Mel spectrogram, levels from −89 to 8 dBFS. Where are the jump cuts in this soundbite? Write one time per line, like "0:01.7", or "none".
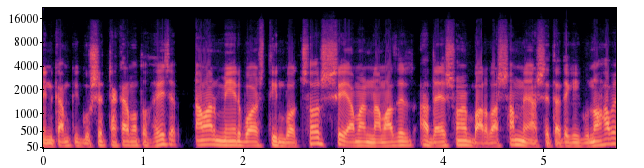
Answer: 0:01.5

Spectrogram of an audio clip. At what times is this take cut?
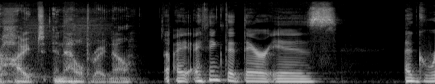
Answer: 0:01.7

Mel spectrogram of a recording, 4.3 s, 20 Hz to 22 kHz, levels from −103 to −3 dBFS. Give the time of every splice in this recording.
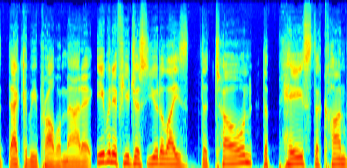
0:01.2
0:02.5
0:03.3

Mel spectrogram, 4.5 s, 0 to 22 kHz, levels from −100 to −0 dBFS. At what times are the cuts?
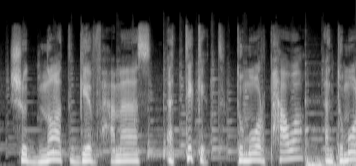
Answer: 0:01.9
0:02.8

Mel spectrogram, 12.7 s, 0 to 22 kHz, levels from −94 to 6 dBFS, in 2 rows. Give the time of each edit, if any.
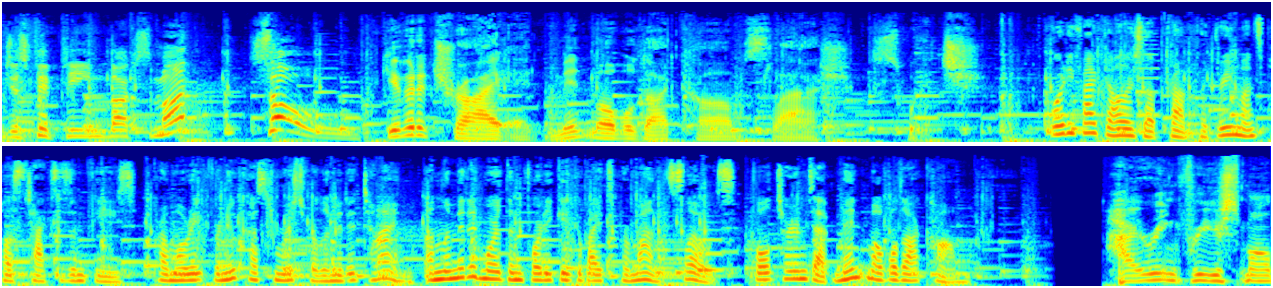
none

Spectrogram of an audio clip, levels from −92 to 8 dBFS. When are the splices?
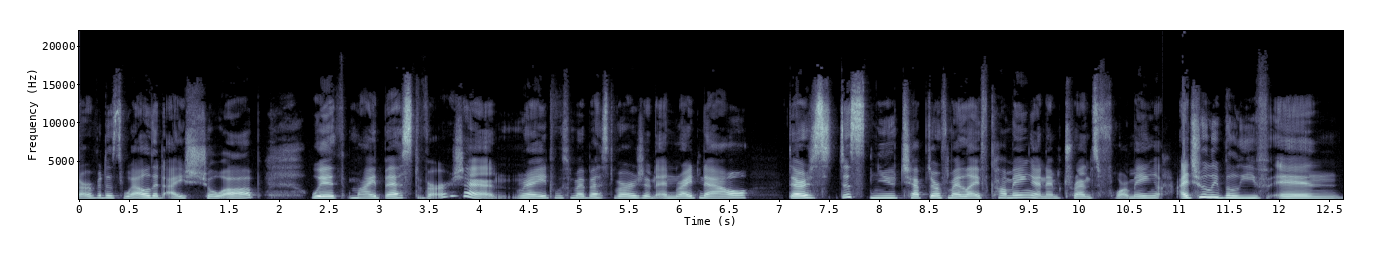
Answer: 0:10.9

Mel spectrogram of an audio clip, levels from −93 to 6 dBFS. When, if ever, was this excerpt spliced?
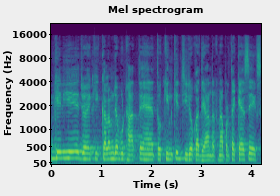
none

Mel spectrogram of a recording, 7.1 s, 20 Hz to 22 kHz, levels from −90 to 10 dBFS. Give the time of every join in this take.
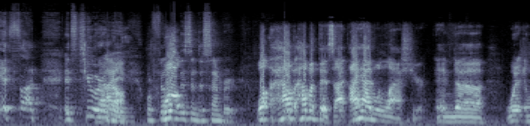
0:04.1

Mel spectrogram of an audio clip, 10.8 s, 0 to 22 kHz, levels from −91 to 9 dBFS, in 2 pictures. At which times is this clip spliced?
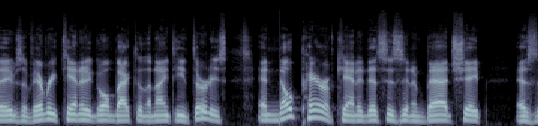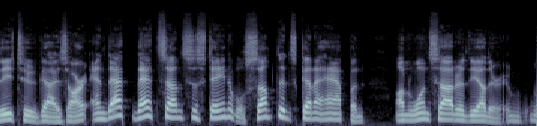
0:02.8
0:04.0

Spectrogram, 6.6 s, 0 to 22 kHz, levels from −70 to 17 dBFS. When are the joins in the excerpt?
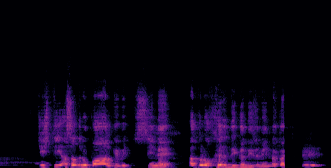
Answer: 0:05.7

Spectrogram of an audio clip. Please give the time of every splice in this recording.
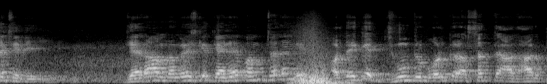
0:03.2

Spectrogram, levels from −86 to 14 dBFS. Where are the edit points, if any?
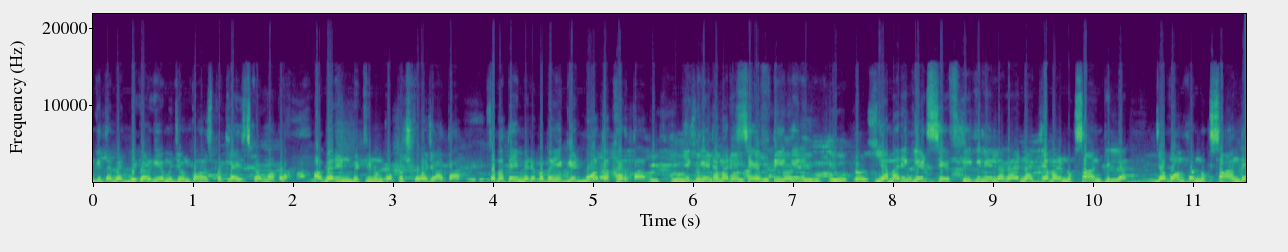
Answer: none

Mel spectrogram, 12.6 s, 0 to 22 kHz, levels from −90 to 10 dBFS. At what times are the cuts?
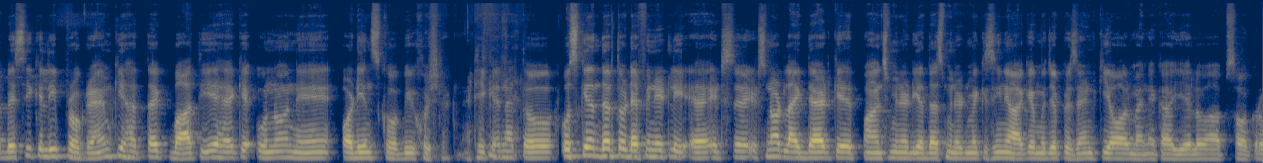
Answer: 0:05.6

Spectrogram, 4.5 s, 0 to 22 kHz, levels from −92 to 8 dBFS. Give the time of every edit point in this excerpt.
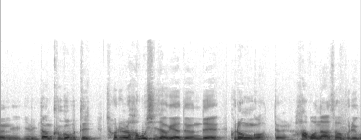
0:01.2
0:02.8

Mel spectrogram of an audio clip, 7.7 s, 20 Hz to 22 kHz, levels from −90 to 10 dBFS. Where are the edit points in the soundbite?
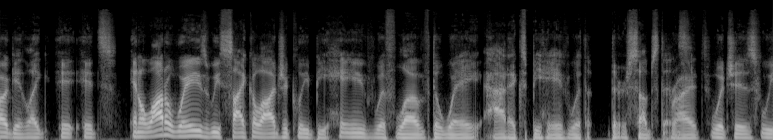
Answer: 0:01.1

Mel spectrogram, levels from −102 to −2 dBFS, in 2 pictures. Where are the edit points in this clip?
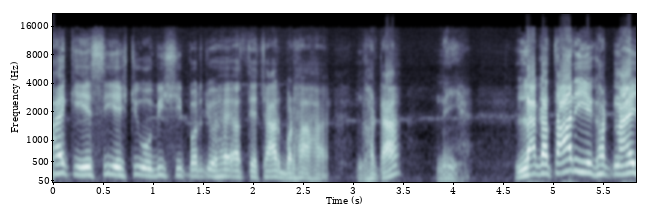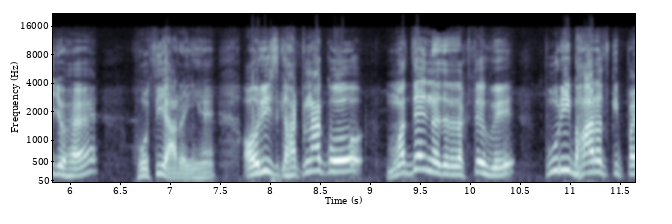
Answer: none

